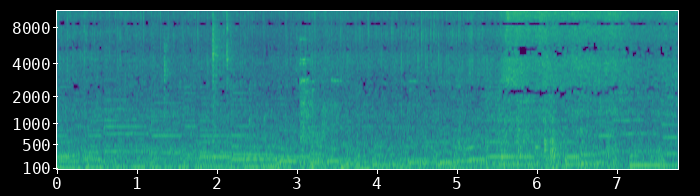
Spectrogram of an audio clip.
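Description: Onion-tomato masala frying in sesame oil in a clay pot, sizzling steadily and stirred with a wooden spatula. A couple of light spatula knocks come a few seconds in, and the sizzle grows louder about two-thirds of the way through as the spatula works the ginger-garlic paste and spices into the hot mixture.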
